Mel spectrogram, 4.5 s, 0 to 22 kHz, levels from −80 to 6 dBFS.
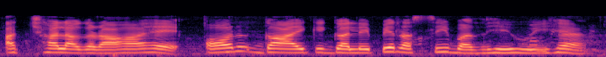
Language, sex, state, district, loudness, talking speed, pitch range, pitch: Hindi, male, Madhya Pradesh, Katni, -15 LUFS, 170 wpm, 225-245 Hz, 235 Hz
